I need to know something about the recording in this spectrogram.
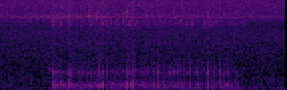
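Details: One long, low, rumbling snore from a sleeping dog against a steady background hiss; snoring.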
